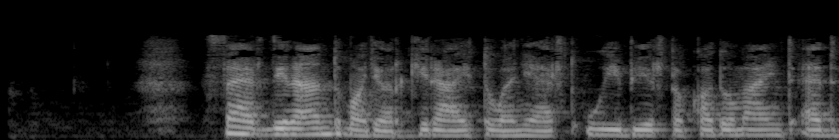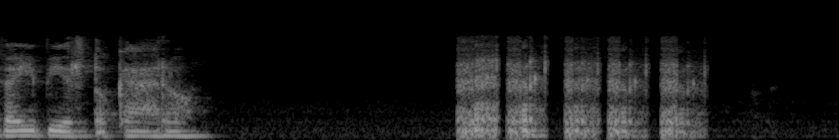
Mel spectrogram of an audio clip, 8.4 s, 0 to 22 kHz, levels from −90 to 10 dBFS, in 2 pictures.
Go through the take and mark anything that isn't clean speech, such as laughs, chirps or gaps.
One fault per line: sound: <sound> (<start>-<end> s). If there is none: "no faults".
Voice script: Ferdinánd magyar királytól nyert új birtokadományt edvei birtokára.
sound: laugh (6.5-7.7 s)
